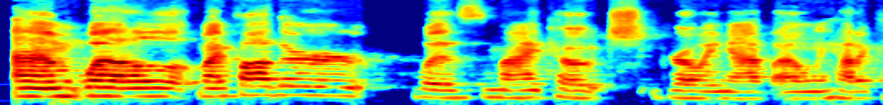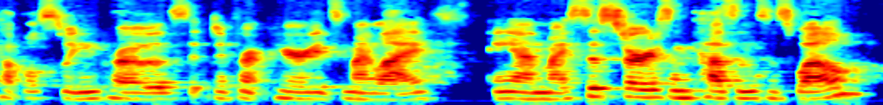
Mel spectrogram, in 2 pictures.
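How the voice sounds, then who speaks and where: A woman's voice: on the low side, normal speed, few pauses, sharp tone. A woman head golf coach telling stories in a casual, chatty way with many fillers, over a video call. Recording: echoey room on a video call.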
